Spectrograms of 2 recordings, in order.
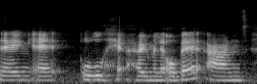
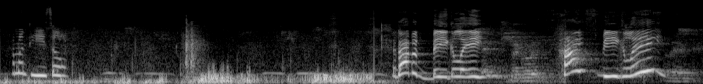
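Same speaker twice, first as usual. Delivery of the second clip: high pet-talk voice; 12 semitones higher than usual. Real, not acted. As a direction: coo at the puppies in a sing-song. Cooing to her dogs.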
